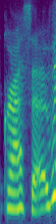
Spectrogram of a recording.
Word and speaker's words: adagrasib: Adagrasib. – Adagrasib. – These Okay. – names are sometimes hard to pronounce, but it's adagrasib, and it's an oral agent, so a pill that's taken twice daily.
